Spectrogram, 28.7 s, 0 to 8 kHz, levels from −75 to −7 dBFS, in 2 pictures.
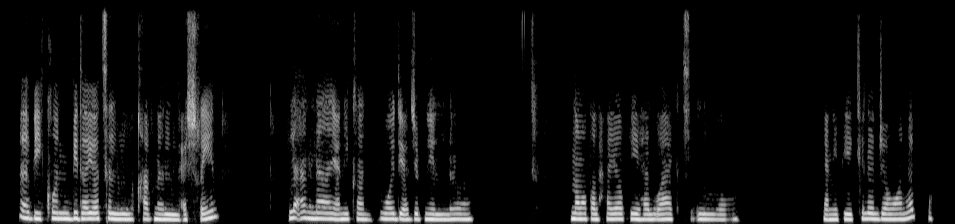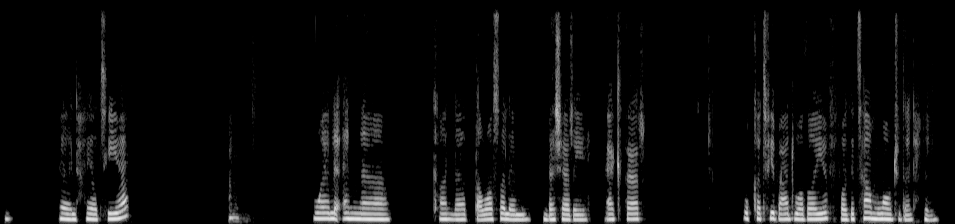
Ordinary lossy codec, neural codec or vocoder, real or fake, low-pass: none; none; real; none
